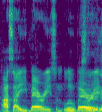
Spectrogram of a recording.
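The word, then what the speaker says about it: açaí: I believe that one's Portuguese. – Acai. – I mean, that's how you pronounce it.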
